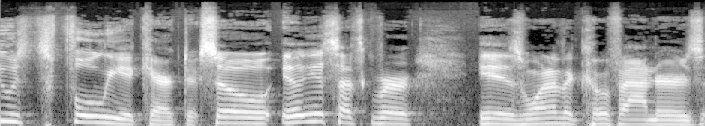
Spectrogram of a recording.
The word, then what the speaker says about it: Ilya Sutskever: Ilya Sutskever?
